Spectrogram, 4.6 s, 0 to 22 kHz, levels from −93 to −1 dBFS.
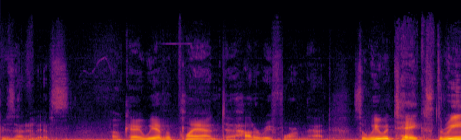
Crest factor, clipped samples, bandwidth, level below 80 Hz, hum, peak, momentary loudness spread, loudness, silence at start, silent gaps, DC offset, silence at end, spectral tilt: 18 dB; under 0.1%; 16.5 kHz; -44 dBFS; none; -8 dBFS; 19 LU; -27 LUFS; 0 s; none; under 0.1%; 0 s; -7 dB/octave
